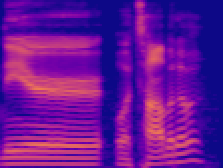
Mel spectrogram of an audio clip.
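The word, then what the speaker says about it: NieR: Automata: you have you tried any near games yes near automata did I say it right yes you could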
